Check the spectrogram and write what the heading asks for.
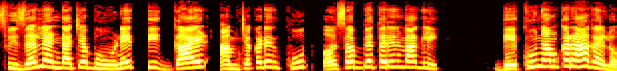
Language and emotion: Goan Konkani, angry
